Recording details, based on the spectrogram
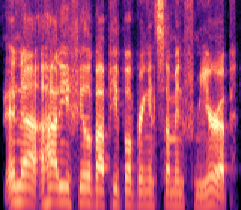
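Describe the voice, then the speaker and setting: A man with a deep voice chatting casually as a guest, hesitant and full of ums. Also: fairly quick, fairly bright tone, clean tone, no room sound, studio quality. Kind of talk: casual chat.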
